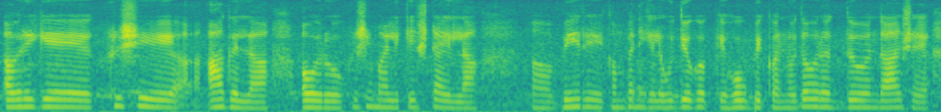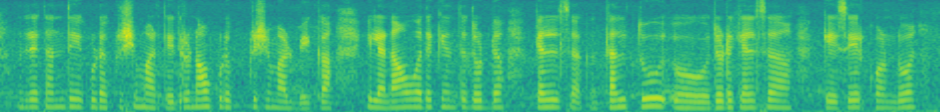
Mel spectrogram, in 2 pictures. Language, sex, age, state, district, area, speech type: Kannada, female, 18-30, Karnataka, Shimoga, rural, spontaneous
